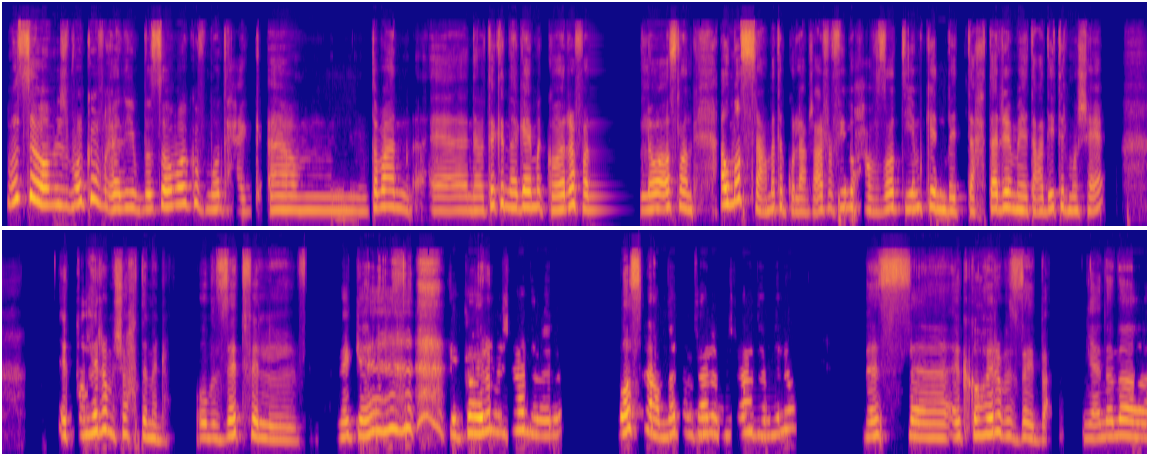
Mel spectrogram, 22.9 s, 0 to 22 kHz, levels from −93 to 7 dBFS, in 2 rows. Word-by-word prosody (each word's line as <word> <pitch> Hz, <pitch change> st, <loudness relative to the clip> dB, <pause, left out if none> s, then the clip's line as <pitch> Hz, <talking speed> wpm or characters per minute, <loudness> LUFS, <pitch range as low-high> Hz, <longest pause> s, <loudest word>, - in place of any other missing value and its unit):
بُص، 395 Hz, +5 st, +4 dB
هو 300 Hz, -6 st, +8 dB
مش 295 Hz, 0 st, -3 dB
موقف 305 Hz, +5 st, 0 dB
غريب، 235 Hz, -1 st, -1 dB
بس 235 Hz, +3 st, +2 dB
هو 270 Hz, 0 st, +5 dB
موقف 305 Hz, -4 st, -1 dB
مضحك. 225 Hz, -4 st, -9 dB
آمم، 215 Hz, -2 st, -5 dB
طبعًا 270 Hz, +2 st, +1 dB, 0.4 s
أنا 210 Hz, 0 st, -5 dB
قُلت 210 Hz, +6 st, -3 dB
لك 300 Hz, -, -2 dB
إن 280 Hz, -, -2 dB
أنا 245 Hz, -1 st, 0 dB
جاية 265 Hz, -1 st, +6 dB
من 260 Hz, -, -2 dB
القاهرة 230 Hz, +2 st, +1 dB
فاللي 220 Hz, -5 st, -5 dB, 0.4 s
هو 240 Hz, -, +5 dB
أصلًا 245 Hz, 0 st, +3 dB, 0.3 s
أو 295 Hz, -, +7 dB
مصر 375 Hz, +3 st, +7 dB
عامةً 215 Hz, +4 st, -5 dB
كُلّها 200 Hz, -1 st, -6 dB
مش 190 Hz, 0 st, -13 dB
عارفة 220 Hz, +4 st, -3 dB
في 250 Hz, +3 st, -3 dB
محافظات 235 Hz, 0 st, -3 dB
يمكن 240 Hz, -1 st, -1 dB
بتحترم 215 Hz, +3 st, -1 dB
تعدية 205 Hz, +3 st, -4 dB
المشاة. 210 Hz, +1 st, -5 dB, 1.1 s
القاهرة 270 Hz, +6 st, +1 dB
مش 280 Hz, -6 st, -3 dB
واحدة 255 Hz, -2 st, -4 dB
منهم، 195 Hz, -5 st, -5 dB, 0.3 s
وبالذات 230 Hz, +4 st, 0 dB
في 260 Hz, -, +2 dB
ال 195 Hz, -5 st, -4 dB
في 180 Hz, -, -11 dB, 0.3 s
مكا 240 Hz, +2 st, -1 dB, 0.9 s
القاهرة 280 Hz, +5 st, +6 dB
مش 300 Hz, -4 st, -6 dB
واحدة 330 Hz, -2 st, +1 dB, 0.2 s
منهم. 260 Hz, +2 st, -6 dB, 0.6 s
مصر 320 Hz, +3 st, +8 dB
عامةً 265 Hz, 0 st, +1 dB, 0.2 s
فعلًا 280 Hz, 0 st, +1 dB
مش 260 Hz, -, -12 dB
واحدة 260 Hz, -4 st, -3 dB
منهم، 335 Hz, +7 st, -5 dB, 0.7 s
بس 240 Hz, +1 st, +3 dB, 0.4 s
القاهرة 260 Hz, +4 st, +1 dB
بالذات 230 Hz, -4 st, -3 dB
بقى، 200 Hz, +1 st, -12 dB, 0.3 s
يعني 215 Hz, +2 st, -5 dB
أنا 250 Hz, 0 st, +2 dB
240 Hz, 155 wpm, -19 LUFS, 215-270 Hz, 1.1 s, هو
